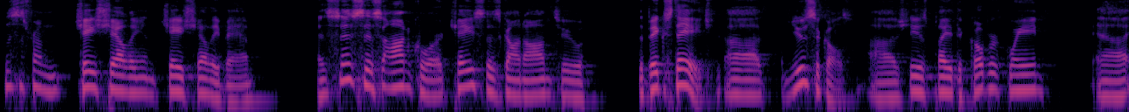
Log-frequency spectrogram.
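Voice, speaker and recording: A man hosting a live music show, introducing acts and chatting with guests in an enthusiastic, slightly halting way. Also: mid-range voice, a little mellow. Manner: enthusiastic, chatty, hesitant with many uhs. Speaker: show host. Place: live music studio stage.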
